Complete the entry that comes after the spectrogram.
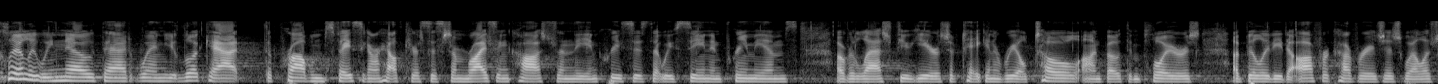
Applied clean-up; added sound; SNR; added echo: none; none; none; none.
